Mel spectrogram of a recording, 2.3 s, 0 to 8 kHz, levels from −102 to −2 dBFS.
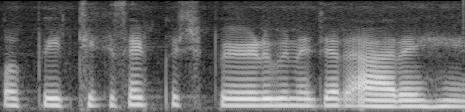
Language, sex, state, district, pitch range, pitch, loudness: Hindi, female, Bihar, Gaya, 165-190 Hz, 180 Hz, -19 LUFS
